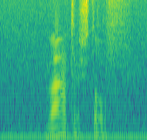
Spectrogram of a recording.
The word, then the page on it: hydrogène: [idʁoˈʒen]; /id.ʁɔ.ʒɛn/; /i.dʁo.ʒɛn/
